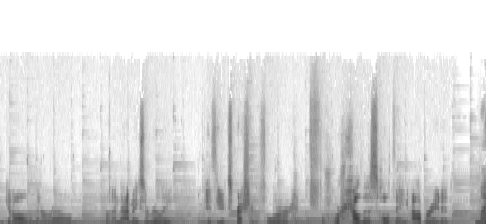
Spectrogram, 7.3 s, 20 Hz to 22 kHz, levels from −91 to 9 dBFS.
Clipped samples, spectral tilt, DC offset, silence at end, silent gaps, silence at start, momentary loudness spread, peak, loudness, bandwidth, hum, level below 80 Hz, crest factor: under 0.1%; -5 dB/octave; under 0.1%; 0 s; none; 0 s; 12 LU; -4 dBFS; -29 LUFS; 17 kHz; none; -48 dBFS; 24 dB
